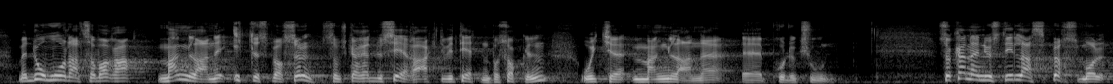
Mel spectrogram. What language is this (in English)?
Norwegian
